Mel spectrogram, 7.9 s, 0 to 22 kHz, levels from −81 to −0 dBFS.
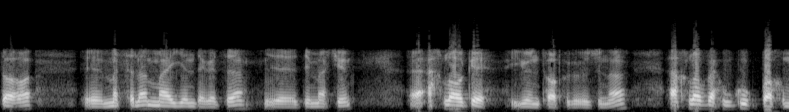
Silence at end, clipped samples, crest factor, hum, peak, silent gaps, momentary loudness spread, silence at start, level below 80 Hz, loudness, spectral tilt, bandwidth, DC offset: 0 s; under 0.1%; 16 dB; none; -2 dBFS; none; 9 LU; 0 s; -62 dBFS; -20 LUFS; -6.5 dB/octave; 7 kHz; under 0.1%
